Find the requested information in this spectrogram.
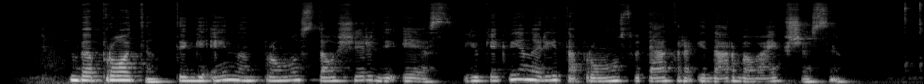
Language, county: Lithuanian, Panevėžys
